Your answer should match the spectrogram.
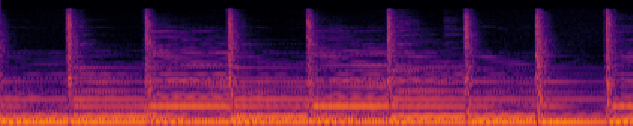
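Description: Acoustic guitar strummed with a pick in a steady rhythm, about two strokes a second, eight in all. On each stroke the side of the picking hand strikes the bass strings at the bridge, adding a crisp percussive 'chat' click while the chord keeps ringing on the treble strings.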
